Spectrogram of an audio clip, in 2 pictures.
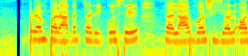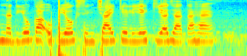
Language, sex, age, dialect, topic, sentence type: Hindi, female, 18-24, Hindustani Malvi Khadi Boli, agriculture, statement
